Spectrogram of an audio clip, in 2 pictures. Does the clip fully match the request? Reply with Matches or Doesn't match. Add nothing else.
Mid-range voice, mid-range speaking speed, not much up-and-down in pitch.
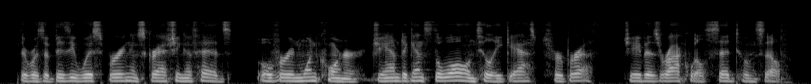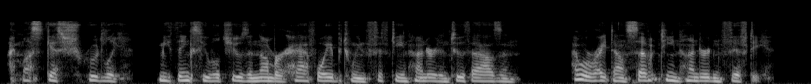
Matches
